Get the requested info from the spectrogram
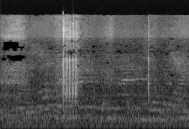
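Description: Handling noise from petting a cat: a brief rasping rub about a second in and a light click near the end.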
